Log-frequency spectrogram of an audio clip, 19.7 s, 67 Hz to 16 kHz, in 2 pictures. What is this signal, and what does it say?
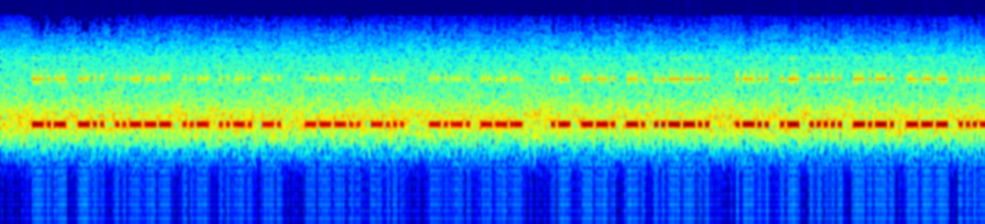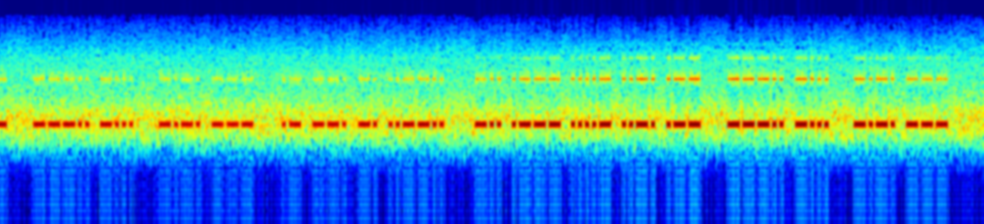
Morse code, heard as a keyed tone, hand-sent with a paddle, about 34 wpm, 770 Hz, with radio static and a narrow filter. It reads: KD2UFN 8B CO AGN? LA5COV 8B CO AGN? DJ4FW 8B CO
